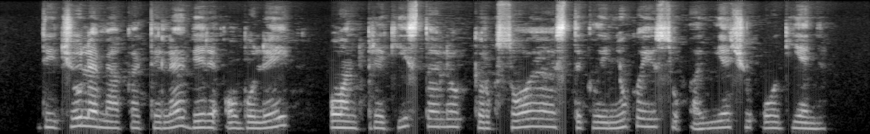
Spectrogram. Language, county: Lithuanian, Vilnius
